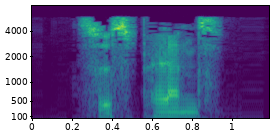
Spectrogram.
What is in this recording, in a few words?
"suspense", english; nouns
